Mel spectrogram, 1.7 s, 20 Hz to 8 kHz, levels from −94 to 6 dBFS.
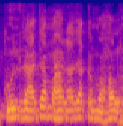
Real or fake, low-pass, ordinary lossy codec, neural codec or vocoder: fake; 7.2 kHz; none; vocoder, 24 kHz, 100 mel bands, Vocos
